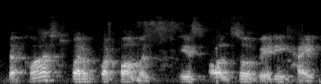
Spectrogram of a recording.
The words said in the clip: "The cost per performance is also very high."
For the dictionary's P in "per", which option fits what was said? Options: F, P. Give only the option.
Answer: P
